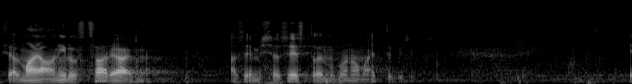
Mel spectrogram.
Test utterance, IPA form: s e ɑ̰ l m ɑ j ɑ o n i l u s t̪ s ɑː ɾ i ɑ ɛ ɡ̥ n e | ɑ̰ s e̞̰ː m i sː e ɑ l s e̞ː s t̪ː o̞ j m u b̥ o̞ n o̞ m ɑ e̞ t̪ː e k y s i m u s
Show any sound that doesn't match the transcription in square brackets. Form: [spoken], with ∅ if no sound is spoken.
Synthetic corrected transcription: s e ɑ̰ l m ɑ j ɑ o n i l u s t̪ s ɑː ɾ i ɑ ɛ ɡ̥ n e | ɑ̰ s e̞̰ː m i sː e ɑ l s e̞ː s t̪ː o̞ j m u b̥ o̞ n o̞ m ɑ e̞ t̪ː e k y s i m u s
